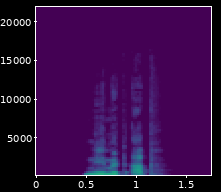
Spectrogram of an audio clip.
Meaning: second-person plural subjunctive I of abnehmen
- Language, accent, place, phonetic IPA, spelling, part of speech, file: German, Germany, Berlin, [ˌneːmət ˈap], nehmet ab, verb, De-nehmet ab.ogg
